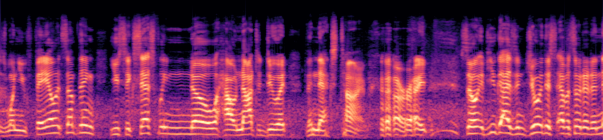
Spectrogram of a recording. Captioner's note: chuckling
